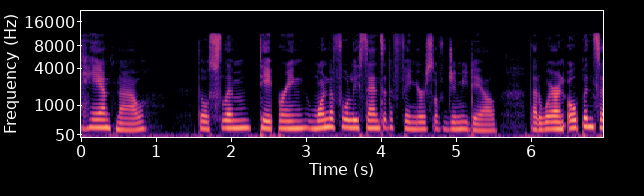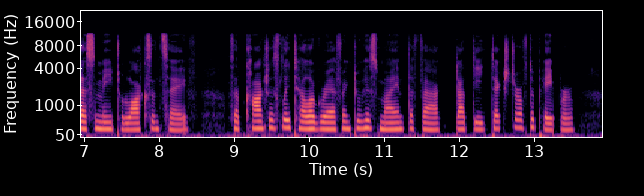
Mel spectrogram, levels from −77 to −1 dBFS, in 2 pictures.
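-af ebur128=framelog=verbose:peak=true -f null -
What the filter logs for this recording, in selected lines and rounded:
Integrated loudness:
  I:         -23.8 LUFS
  Threshold: -34.2 LUFS
Loudness range:
  LRA:         3.3 LU
  Threshold: -43.9 LUFS
  LRA low:   -25.6 LUFS
  LRA high:  -22.3 LUFS
True peak:
  Peak:       -6.4 dBFS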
